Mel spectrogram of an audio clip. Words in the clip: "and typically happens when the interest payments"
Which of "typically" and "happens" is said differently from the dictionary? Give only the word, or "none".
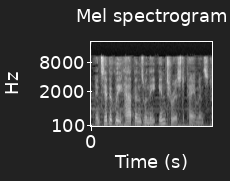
none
